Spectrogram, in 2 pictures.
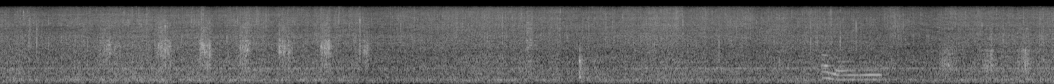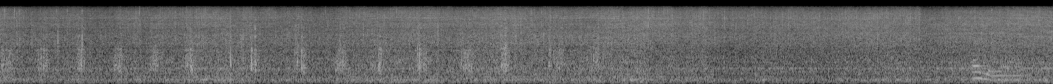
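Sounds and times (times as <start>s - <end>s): mushrooms sizzling in a pan: 0.0s - 21.0s
pepper mill clicking: 0.9s - 3.8s, 9.4s - 17.1s.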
